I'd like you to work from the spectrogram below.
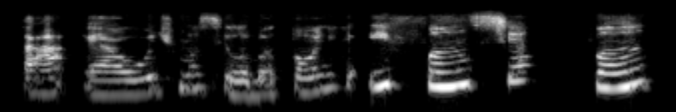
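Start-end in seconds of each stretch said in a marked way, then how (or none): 1.8-3.3 "fância, fã" with FÃ punched high and loud; single out "fã" in "fância", then repeat it alone, forcefully; stressed syllable demo. Shown as a demonstration. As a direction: hit "fã" hard, higher and louder, as the stressed syllable. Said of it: "é a penúltima sílaba tônica".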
